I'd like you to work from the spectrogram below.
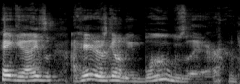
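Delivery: put-on nerdy voice. Imitating how a character sounds in the English dub: Mineta English dub nerd voice. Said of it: "in the English dub, he's, like, kind of, like, just a nerd".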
